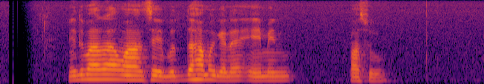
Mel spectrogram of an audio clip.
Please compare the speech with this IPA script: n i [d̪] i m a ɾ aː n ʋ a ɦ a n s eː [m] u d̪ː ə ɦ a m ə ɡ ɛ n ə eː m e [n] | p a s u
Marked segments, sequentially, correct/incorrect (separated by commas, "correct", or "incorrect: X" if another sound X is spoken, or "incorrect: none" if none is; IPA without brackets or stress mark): correct, incorrect: b, correct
